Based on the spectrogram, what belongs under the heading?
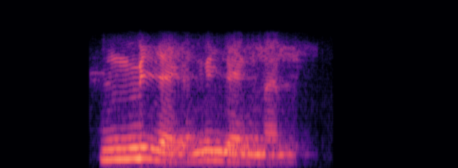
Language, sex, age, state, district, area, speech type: Hindi, male, 30-45, Uttar Pradesh, Varanasi, urban, conversation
